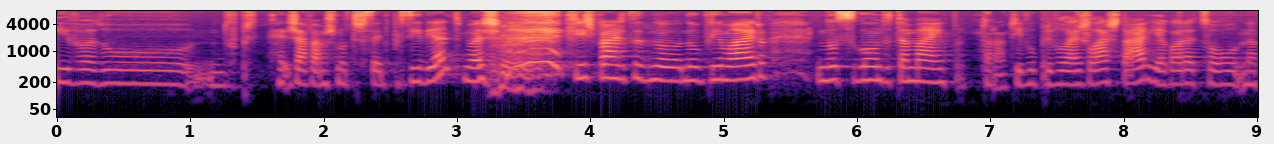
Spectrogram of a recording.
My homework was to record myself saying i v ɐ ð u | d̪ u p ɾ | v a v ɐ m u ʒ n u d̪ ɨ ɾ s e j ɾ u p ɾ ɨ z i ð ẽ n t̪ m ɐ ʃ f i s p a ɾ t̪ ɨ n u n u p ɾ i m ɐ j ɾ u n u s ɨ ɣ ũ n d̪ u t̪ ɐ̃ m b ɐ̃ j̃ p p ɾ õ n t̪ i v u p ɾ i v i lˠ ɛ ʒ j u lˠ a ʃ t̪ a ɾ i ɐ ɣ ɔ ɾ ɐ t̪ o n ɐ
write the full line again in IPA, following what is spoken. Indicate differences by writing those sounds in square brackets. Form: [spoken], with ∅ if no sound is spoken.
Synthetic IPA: i v ɐ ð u | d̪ u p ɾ | [ʒ] a v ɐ m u ʒ n u [t̪] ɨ ɾ s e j ɾ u p ɾ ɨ z i ð ẽ n t̪ m ɐ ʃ f i [ʃ] p a ɾ t̪ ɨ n u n u p ɾ i m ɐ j ɾ u n u s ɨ ɣ ũ n d̪ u t̪ ɐ̃ m b ɐ̃ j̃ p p ɾ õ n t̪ i v u p ɾ i v i lˠ ɛ ʒ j u lˠ a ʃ t̪ a ɾ i ɐ ɣ ɔ ɾ ɐ t̪ o n ɐ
